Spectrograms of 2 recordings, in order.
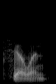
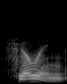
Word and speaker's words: chillin': Has to be pronounced chillin'. If you say I'm going to be chilling at home, that's not slang, and people who use that slang term will laugh at you.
